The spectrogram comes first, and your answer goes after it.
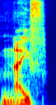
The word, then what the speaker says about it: knife: need to be there like knife I don't like that you don't need that K it looks we're without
